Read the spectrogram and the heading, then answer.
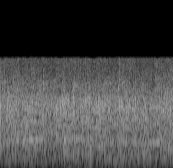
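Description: A church audience claps steadily for a couple of seconds to welcome a pastor, a dense, even wash of many hands with no voices standing out above it.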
